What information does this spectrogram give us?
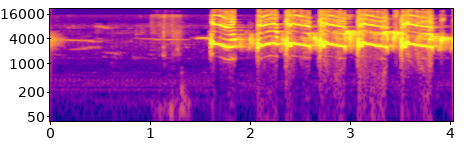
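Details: Sibuntung bird singing vigorously: a loud, harsh series of about eight repeated squawking notes, each dropping slightly in pitch, delivered in quick succession.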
